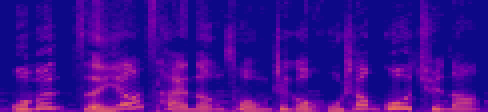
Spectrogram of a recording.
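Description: A woman voicing an excitable young male monkey companion in a children's storybook. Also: very high voice, soft background music, pitched above the performer's own voice. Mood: excited. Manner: excited, quick. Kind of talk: storybook read-aloud for children.

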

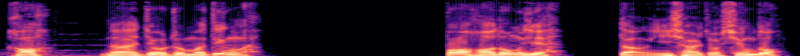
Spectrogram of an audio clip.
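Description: A man voicing a calm, clever boy who speaks matter-of-factly while planning. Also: lowish voice, brisk, no echo, studio quality, soft background music.

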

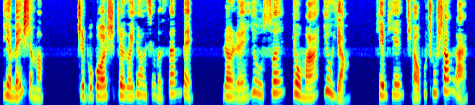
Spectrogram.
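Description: A woman voicing a calm young maid who speaks mildly and unhurriedly. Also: fairly high pitch, no echo, studio quality, close to an everyday voice. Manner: mild, unhurried.

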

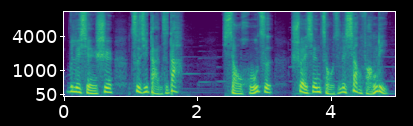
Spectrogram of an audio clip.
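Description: A man telling a children's story aloud in a lively, expressive way. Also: mid-range voice, moderate pace, husky, no echo, faint music behind.

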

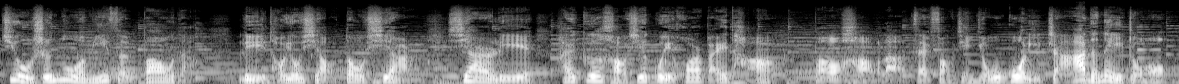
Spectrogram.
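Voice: medium pitch, sing-song, takes it slowly, over music, voice pushed down. A storyteller voicing a sick, greedy and grumpy old man who groans and whines in a children's audiobook. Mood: scolding. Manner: groaning, whiny, stubborn.

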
